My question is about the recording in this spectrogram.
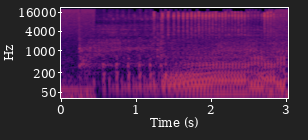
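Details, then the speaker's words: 2007 Troy-Bilt Pony riding mower, barn-stored for years, after carburetor cleaning: runs better but with a lumpy, uneven beat; owner suspects leftover carb debris, and a ride later cleared it. "hmm it's better but there's still something wrong i'm gonna go for a ride to see if maybe it's just a little debris that needs to be worked out of the carb"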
